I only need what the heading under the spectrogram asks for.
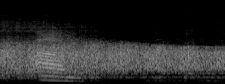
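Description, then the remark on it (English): Audience applause for two speakers after a morning session, a dense, steady wash of clapping that holds at an even loudness for about two seconds, with a brief voice murmuring underneath near the start. “Can we please give a round of applause to these two gentlemen?”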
